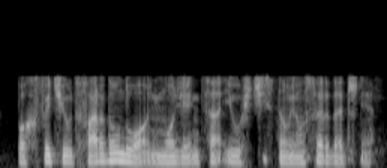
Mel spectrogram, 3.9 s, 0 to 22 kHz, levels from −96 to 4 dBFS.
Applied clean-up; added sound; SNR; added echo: none; none; none; none.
